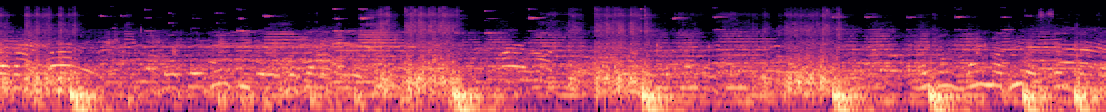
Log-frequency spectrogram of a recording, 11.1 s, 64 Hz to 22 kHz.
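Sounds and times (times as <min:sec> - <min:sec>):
bass drum beats: 0:00.0 - 0:07.0, 0:07.8 - 0:11.0
crowd voices: 0:00.0 - 0:11.0
marching band music: 0:00.0 - 0:11.0.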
